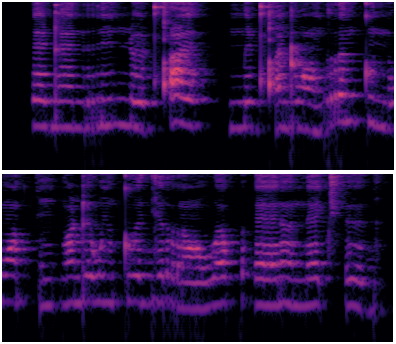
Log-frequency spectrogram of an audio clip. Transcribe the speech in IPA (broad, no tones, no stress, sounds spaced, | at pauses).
ɛ ɖ ɛ̃ n r ĩ n ɳ ʏ ɖ qʼ ɛ | n̪ i ɖ qʼ ĩ ɖ w ɔ̃ ɡ r ʌ n tʷ ə̃ n v ɔ̃ t͡sʼ i ɡ ɔ̃ ɖ ɘ w ĩ tʷ ɘ ɡʲ ʌ r ɔ̃ w ʌ p | ɛ ɾ ə̃ n ɛ t͡ʃʼ ʏ ɡ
